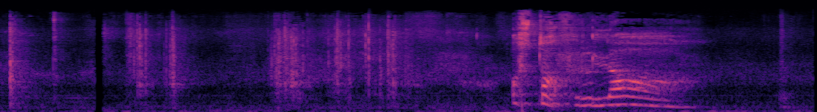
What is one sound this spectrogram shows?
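Cardboard rustles as a boy handles a box.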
